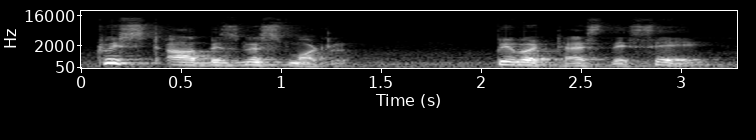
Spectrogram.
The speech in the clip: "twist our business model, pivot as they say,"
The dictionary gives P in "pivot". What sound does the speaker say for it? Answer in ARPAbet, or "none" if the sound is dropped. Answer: P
